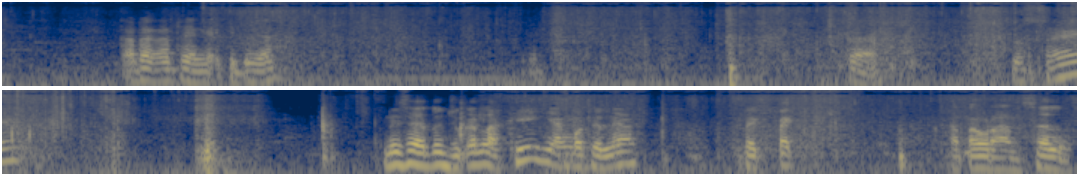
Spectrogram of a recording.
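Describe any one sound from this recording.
Plastic wrapping rustles as clothes are handled.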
